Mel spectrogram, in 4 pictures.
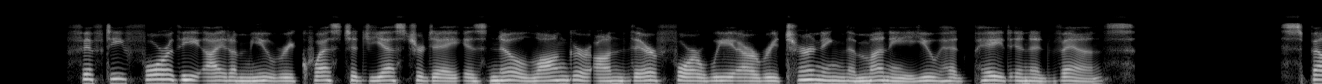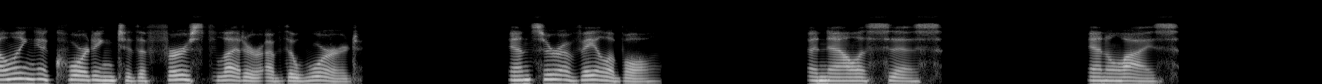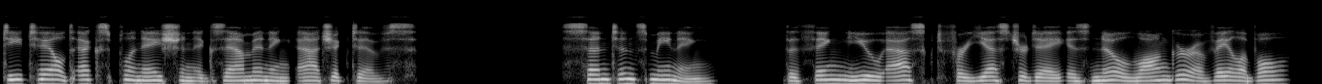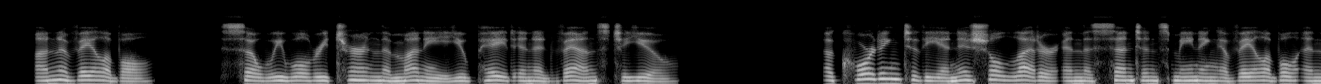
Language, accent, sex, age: English, American, female, 40-59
